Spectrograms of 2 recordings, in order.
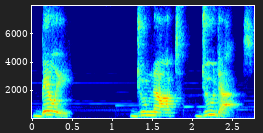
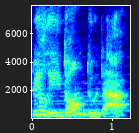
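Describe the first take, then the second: First: The voice is strong and forceful. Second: The voice is soft and lacks force. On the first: The listener will pay more attention. The speaker calls it right. "The sound vibration is more potent" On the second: The listener will not take it seriously. The speaker calls it wrong. "Do you think you're gonna take me seriously?"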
